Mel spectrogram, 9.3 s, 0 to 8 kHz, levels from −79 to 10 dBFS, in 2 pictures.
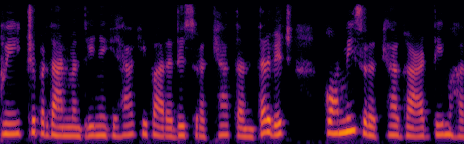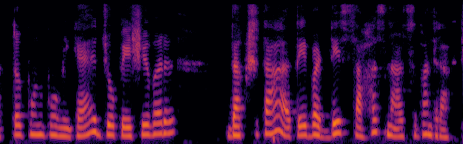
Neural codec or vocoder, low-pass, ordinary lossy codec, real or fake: codec, 44.1 kHz, 7.8 kbps, Pupu-Codec; 7.2 kHz; MP3, 64 kbps; fake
